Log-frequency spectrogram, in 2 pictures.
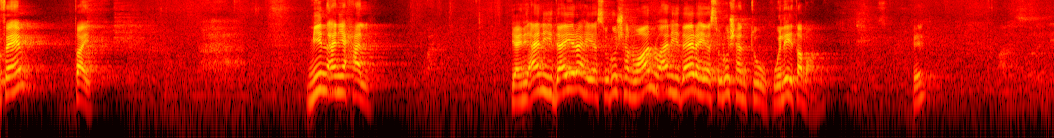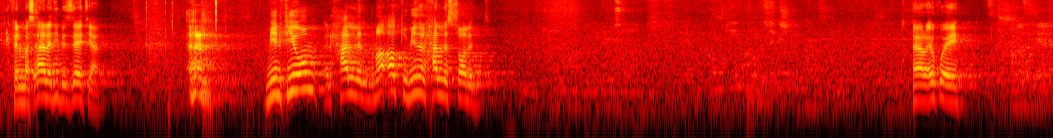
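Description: A man lectures calmly into a microphone, heard through a loudspeaker in an echoing room.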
